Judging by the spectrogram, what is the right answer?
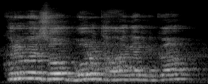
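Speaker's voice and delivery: ordinary talk, nothing marked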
